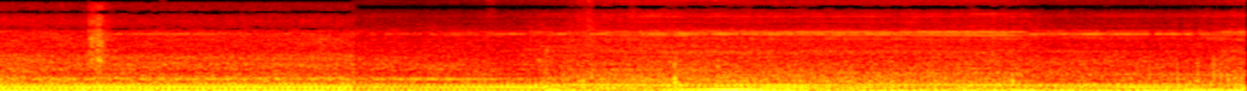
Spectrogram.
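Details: Tata Nexon after fuel pipe replacement, started to check for leaks; steady low rumble with an even, unbroken rhythm, no misses or knocks; normal idle.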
